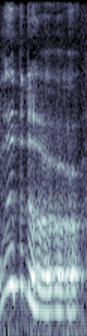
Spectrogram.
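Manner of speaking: mock cartoon-character laugh, drawn out; imitated weird laugh. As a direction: imitate the kid's odd hooting laugh. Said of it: "he would laugh and be like".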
